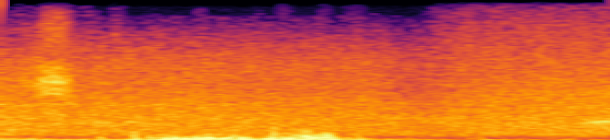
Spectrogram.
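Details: Wind buffeting the microphone with low rumbling surf-like noise and no animal voices.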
